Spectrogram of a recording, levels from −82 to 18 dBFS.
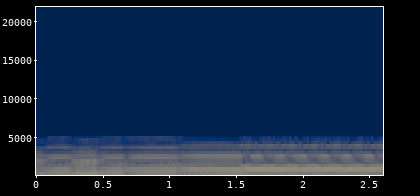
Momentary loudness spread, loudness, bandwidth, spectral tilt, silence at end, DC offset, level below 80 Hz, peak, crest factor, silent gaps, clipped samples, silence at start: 4 LU; -26 LUFS; 5.2 kHz; -8 dB/octave; 0 s; 0.2%; -46 dBFS; -14 dBFS; 10 dB; none; under 0.1%; 0 s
